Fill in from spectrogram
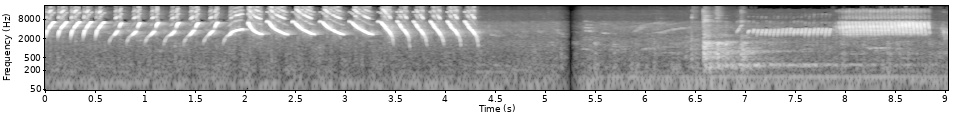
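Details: Canary in long rolling 'ngerol panjang' song, played to stimulate young canaries to sing: over four seconds of loud, fast, evenly repeated downslurred whistles, then a quiet gap and a softer buzzy trill near the end.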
